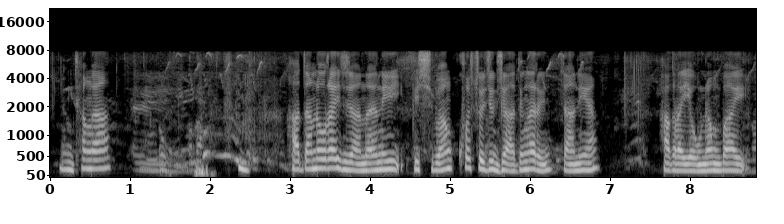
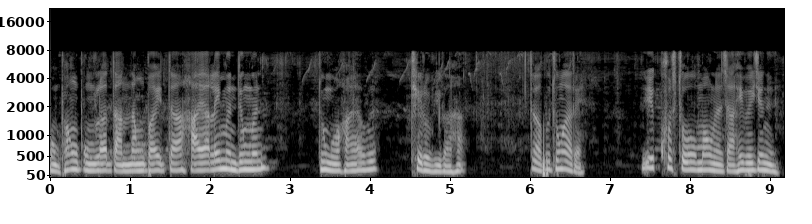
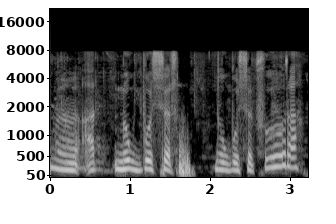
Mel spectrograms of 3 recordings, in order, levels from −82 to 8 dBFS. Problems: none marked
